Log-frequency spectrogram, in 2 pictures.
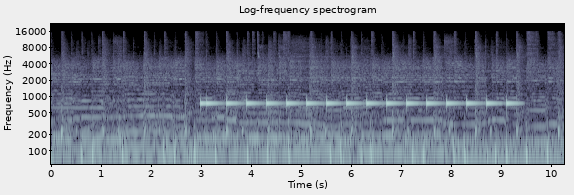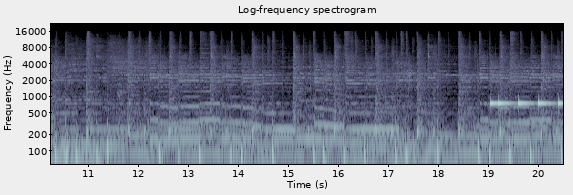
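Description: Background music, over which a truck's dashboard warning chime sounds in a steady series of identical dings, about two a second, for several seconds. The chimes stop, then start again near the end.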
